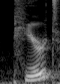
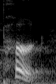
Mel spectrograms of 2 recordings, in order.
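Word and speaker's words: Peart: a serious classic rewind they kept calling him Neil peered with like the way Daryl pronounces it not pert and now he's confused yeah well sorry David I might be just adding to your confusion I don't know I always called it pert yeah did you ever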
